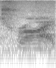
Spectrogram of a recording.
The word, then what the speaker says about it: trie: on what's called a try t-r-i-e also pronounced tree which is the proper pronunciation of it we'll get to that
